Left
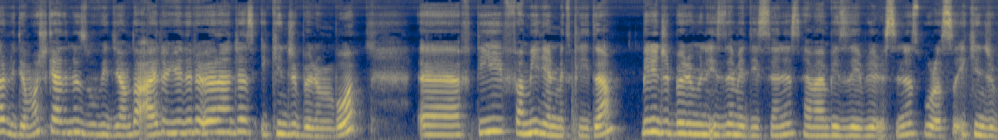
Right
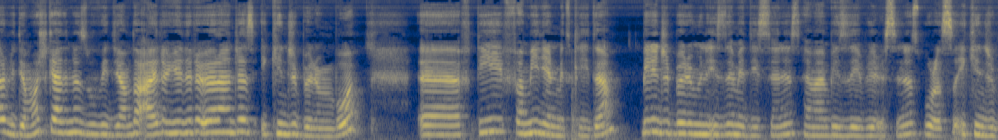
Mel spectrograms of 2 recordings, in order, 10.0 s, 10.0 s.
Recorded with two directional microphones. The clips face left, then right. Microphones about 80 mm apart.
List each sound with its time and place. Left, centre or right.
0.0 s a woman's voice: centre; by 9.2 s left
9.3 s a woman's voice: centre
